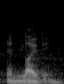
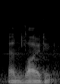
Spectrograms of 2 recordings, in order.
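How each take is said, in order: Both takes have the same delivery.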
